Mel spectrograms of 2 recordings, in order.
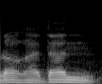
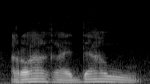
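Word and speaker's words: رغدا: تنوین تبدیل میشه دیگه اینجا نون تلفظ نمیگیم نمی‌کنیم نمیگیم راقدن به جای اون نونی که در این کلمه بود راقدن اون نون آخر تبدیل میشه به چی حرف بعدی که واو هست میشه راغدو رغ دو به جای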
